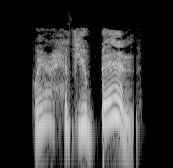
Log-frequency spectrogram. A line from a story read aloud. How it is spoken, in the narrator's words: exclaimed Nina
